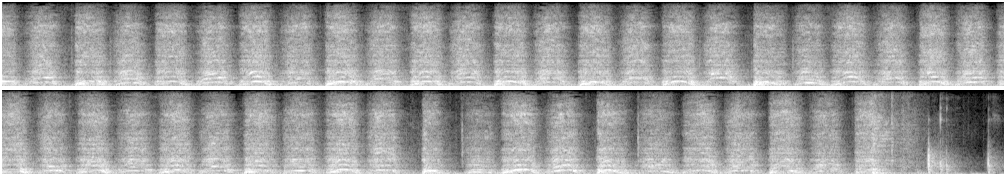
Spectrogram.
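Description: Turning saw's thin blade cutting a curve through a wooden board, an even run of rasping strokes about five a second. The sawing stops shortly before the end as the cut goes through.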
